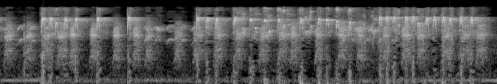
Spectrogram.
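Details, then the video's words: Cabe-cabean, a flowerpecker, in a bird-trapping lure track aimed at the Javan kemade: rapid high-pitched ticking chips in long busy bursts with short pauses, a faint low hum underneath. "mp3 suara 𝗣𝗜𝗞𝗔𝗧 spesialis burung 𝗞𝗘𝗠𝗔𝗗𝗘 𝗝𝗔𝗪𝗔 | 𝗖𝗔𝗕𝗘-𝗖𝗔𝗕𝗘𝗔𝗡"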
